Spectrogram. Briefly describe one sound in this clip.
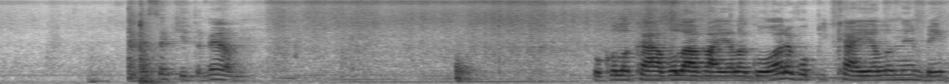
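A woman talks calmly and close by.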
